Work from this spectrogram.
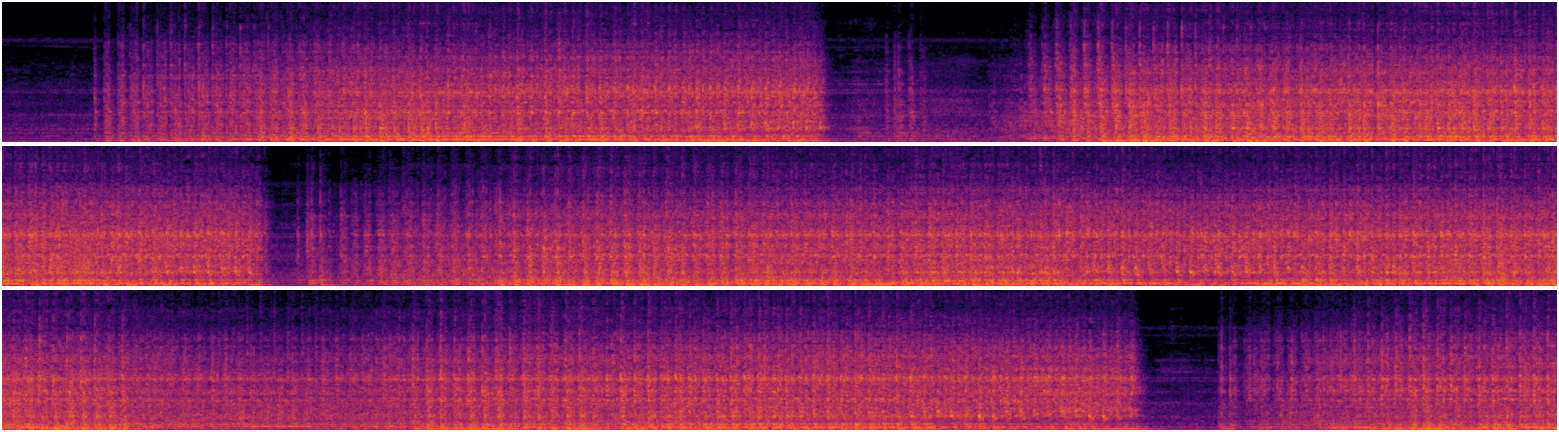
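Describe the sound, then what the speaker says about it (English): A carbide tool cuts a Malaysian acacia vase spinning on a wood lathe, a loud, steady buzzing grind broken by a few short pauses where the tool lifts off the wood. "now I'm going to use a carbide to clean up that"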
